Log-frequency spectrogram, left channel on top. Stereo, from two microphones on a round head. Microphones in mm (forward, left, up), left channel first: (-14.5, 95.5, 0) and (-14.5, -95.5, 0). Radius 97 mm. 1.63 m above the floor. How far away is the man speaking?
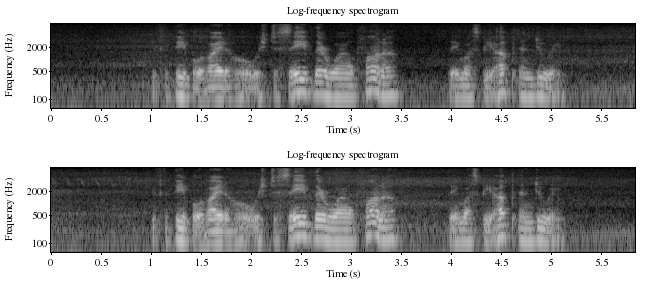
About 0.7 m.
